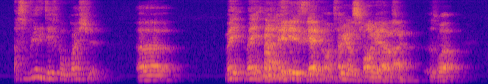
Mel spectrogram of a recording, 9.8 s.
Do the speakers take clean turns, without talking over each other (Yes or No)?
No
